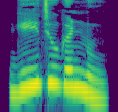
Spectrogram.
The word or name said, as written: ಗೀಜುಗಣ್ಣು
